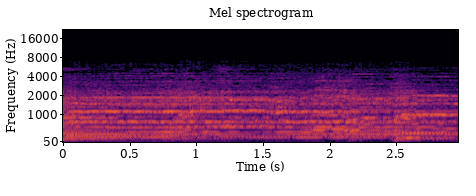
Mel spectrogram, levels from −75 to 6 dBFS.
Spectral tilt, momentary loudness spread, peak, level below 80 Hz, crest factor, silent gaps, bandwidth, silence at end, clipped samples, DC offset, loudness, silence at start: -3.5 dB/octave; 2 LU; -12 dBFS; -58 dBFS; 14 dB; none; 7.6 kHz; 0 s; under 0.1%; under 0.1%; -25 LUFS; 0 s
